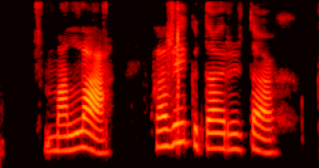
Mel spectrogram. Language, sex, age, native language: Icelandic, female, 11, Icelandic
